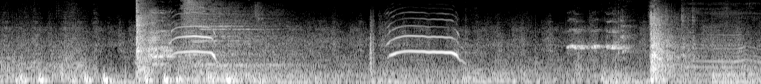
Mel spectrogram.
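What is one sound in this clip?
A wooden locker door bangs open.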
